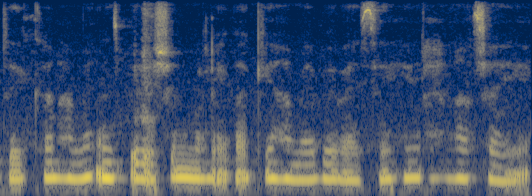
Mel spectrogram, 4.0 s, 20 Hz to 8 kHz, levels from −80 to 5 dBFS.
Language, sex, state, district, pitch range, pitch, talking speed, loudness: Hindi, female, Uttar Pradesh, Etah, 195-210 Hz, 205 Hz, 150 wpm, -14 LUFS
